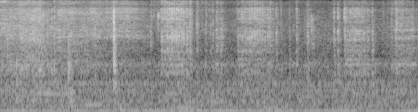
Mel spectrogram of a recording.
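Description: Steady low rumble of a car cabin, with faint light clicks and rustles over it.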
